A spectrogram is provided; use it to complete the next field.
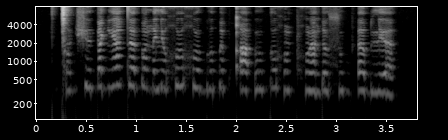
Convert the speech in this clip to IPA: ɡ͡ǀ a ɡ ʃ ɨ ɠ a ɡʲ ã t ɐ ɠ ɔ n ɐ lʲ ɘ χʷ ɨ χʷ ɐ ɡʷ i ɓ ɘ p qʼ a ʔ u ɡ ɔ χʷ ã p χʷ ã ɠ ɐ sʷ i b ʔ ɐ b lʲ ɐ

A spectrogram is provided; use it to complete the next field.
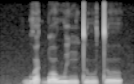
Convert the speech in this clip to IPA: ɡʷ a˦˨ ɡ͡b ɔ˦ w i˦ ŋ t uː˨ t ʊ˦

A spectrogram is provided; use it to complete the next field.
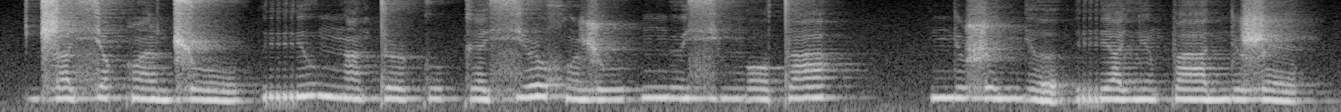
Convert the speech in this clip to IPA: ɖ͡ʐ a sʲ u qʷ ɛ̃ ɖ͡ʐ o | rʲ u ŋ ã t ə˞ k u k ɛ sʲ ə˞ χʷ ə̃ ʐ u | ŋ ʉ zʲ ʉ ŋ ɔ t a | nʲ u ʐ ø nʲ ə | rʲ a lʲ ə̃ p a nʲ ə ʐ ɛ

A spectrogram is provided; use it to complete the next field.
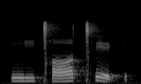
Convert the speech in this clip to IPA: ŋ i ǀʰ ɑ ǀʰ ɪ k

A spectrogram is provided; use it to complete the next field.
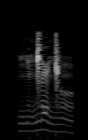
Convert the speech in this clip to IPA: ɲ ə̃ ŋ͡ǁ ɛ ŋ͡ǁ õ

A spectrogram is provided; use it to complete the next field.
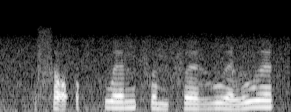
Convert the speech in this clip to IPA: s ɔ̰˧˨ ʔ | k w əː˨˦ ŋ f ə˧˩ m f əː˨˩ ɣ u˧˩ ə̯ l u˧ ə̯

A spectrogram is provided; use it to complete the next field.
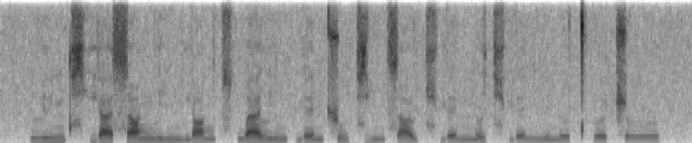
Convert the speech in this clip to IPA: l y˥˧ n t͡ɕʰ j ä˥˩ s ɑ˥ ŋ l i˥˩ ŋ l j ɑ˨˩ ŋ t͡sʰ w ä˥ l i˥˧ n p ɥ ɛ˥˧ n ʈ͡ʂ u˥˧ t͡ɕ i˥˩ ŋ s ɑ˨˩ ʊ̯ t͡ɕʰ ɥ ɛ˧˥ n n̪ ɤ˥˩ t͡ɕʰ ɥ ɛ˨˩ n n̪ y˥˩ n ɤ˧˥ t̪ʰ ɤ˨˩ ʈ͡ʂ ɤ˧˥

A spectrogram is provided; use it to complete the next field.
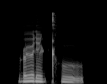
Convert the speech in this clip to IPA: ɽ ʏ ɾ i ʈʰ u

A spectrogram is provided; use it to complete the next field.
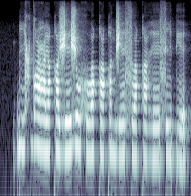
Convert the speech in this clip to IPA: ɓ i x dˤ i ʕ e q ʊ ʒ e ʒ o x o q ʊ q ʊ n ʒ e s ʊ q ə ɦ e s i pʲ e

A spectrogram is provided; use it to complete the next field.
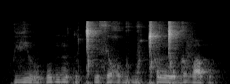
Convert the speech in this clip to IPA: vʲ u | u b m ʌ tʷ ɑ ǀʰ i s i ʁʷ ə ɡ u ɡ u ǀʰ ʌ ŋ͡ǀ ə ɡ ʌ v ɑ b

